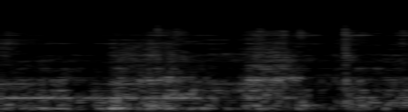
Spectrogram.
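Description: Computer keyboard keys typed in a short, irregular run of clicks.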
